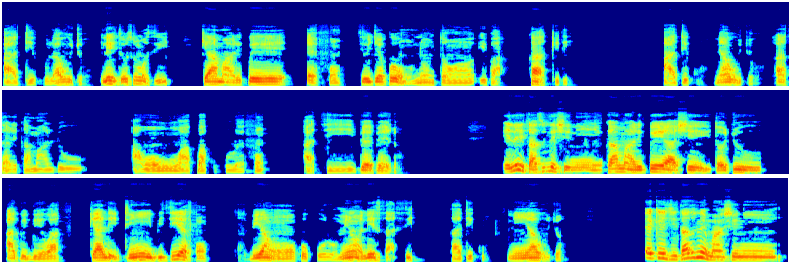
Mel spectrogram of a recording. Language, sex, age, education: Yoruba, male, 15-29, tertiary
